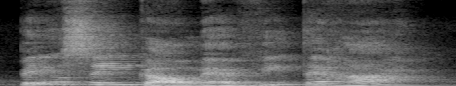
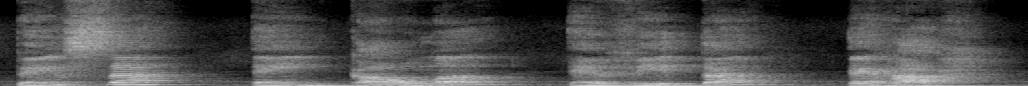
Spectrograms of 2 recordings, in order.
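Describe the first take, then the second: First: Neighbouring vowels are joined, merging syllables together. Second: Each syllable is said separately, without joining vowels. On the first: It counts as seven poetic sounds. "Pronunciando, ... Sete sons poéticos. Note a elisão" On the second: It counts as ten grammatical syllables. "Se eu pronunciar ele separadamente, como fiz, fica com bastante sons"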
